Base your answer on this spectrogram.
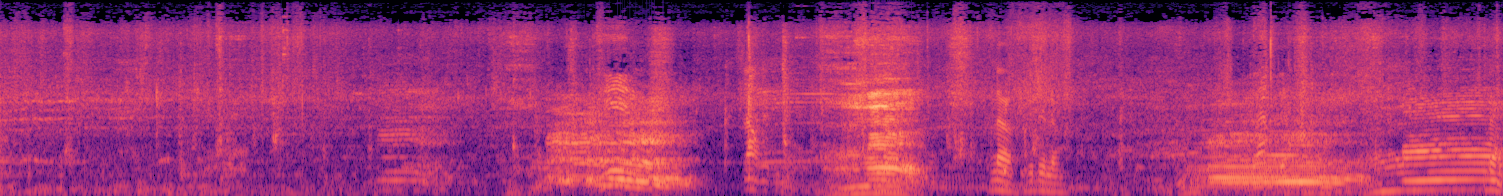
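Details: A first-calving Friesian cow with a bull calf, kept on a dairy farm in Pabna, Bangladesh, lows several times: long, throaty moos of one to two seconds that come in irregular bursts, over background farm clatter.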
